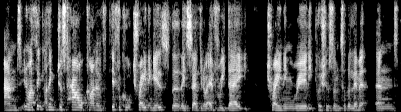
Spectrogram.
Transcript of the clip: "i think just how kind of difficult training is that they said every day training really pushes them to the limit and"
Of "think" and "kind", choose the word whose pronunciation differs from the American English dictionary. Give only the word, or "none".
none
